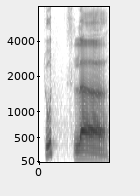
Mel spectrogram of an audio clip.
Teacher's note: مخرج التاء من طرف اللسان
